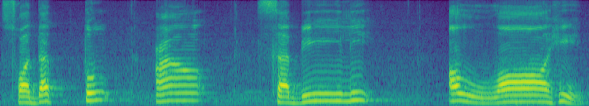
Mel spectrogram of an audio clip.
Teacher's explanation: تا مشدد ہے، تو اسے ہم جماؤ کے ساتھ پڑھیں گے۔ صَدَدتُّمْ عَن سَبِيلِ اللہ، اللہ سبیلی میں لام کے نیچے زیر ہے، اسے اسم اللہ کے حرف لام کے ساتھ ملائیں گے، درمیان میں سے الف یعنی حمزہ کو حذف کیا جائے گا۔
